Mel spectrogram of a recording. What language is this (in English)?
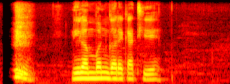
Nepali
